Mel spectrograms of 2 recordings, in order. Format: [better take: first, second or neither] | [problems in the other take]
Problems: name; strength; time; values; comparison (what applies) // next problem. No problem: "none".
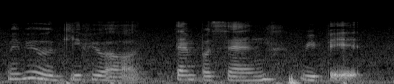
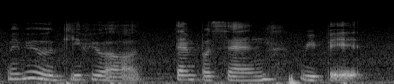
second | background sound (Musical instrument); 16 dB below the speech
